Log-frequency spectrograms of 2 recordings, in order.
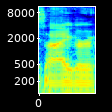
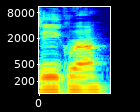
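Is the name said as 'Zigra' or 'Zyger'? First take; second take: Zyger; Zigra. First: The name is said as 'Zyger'. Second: The name is said as 'Zigra'. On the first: The speaker calls it wrong. "I say Zyger, not Zigra. My bad" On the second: The speaker calls it right. "It is pronounced Zigra"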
